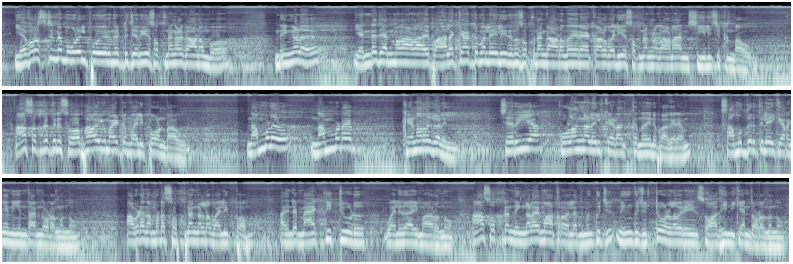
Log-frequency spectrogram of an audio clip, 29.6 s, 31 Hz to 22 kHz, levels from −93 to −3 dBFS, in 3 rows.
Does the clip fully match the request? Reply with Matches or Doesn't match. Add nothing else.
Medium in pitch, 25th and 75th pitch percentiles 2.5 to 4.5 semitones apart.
Doesn't match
